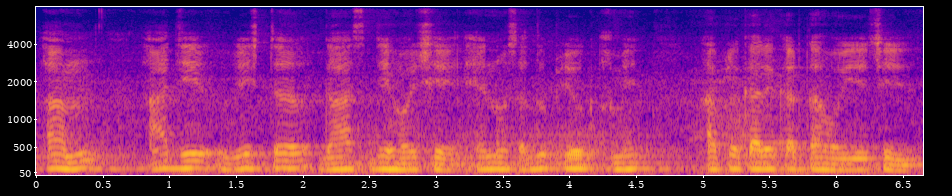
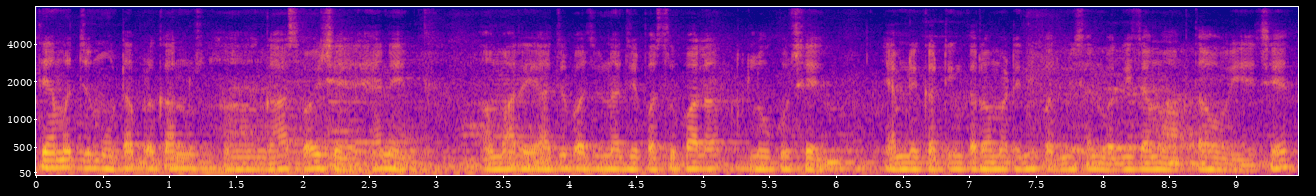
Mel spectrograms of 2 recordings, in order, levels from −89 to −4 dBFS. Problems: background sounds at intervals, continuous background conversations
